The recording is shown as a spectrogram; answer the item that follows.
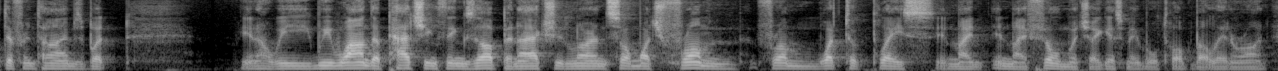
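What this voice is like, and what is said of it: Brooklyn accent. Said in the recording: “you've got that wonderful Brooklyn accent.”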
